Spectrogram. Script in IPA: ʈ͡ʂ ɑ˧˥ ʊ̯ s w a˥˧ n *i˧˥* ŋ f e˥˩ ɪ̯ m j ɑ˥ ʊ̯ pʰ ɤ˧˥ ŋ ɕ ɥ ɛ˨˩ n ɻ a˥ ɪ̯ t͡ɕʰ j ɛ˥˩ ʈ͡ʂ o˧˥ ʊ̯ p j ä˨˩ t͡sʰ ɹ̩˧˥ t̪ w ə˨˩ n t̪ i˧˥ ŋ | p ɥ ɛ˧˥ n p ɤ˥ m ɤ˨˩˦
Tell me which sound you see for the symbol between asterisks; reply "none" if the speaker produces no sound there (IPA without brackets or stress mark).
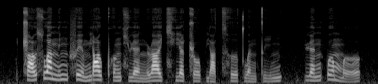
i˥˧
